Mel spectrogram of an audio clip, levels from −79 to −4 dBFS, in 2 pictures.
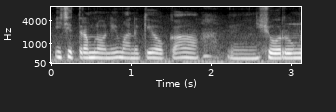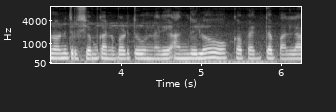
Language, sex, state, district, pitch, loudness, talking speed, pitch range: Telugu, male, Andhra Pradesh, Guntur, 210 Hz, -16 LUFS, 145 wpm, 195-225 Hz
